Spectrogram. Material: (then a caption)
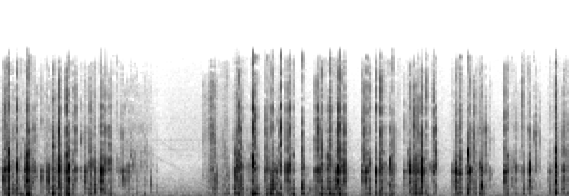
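Plastic. Fingernails pick and scratch at red and yellow acrylic rhinestones on a clear plastic backing sheet, close up. Rapid bright clicks and crinkly scratches dominate, with a quieter scratchy lull near the middle before the picking resumes.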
